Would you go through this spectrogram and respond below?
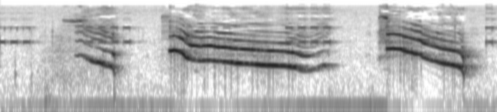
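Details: Revel, a Border Collie puppy, answers a beeping alarm clock with long howls, each starting high and sliding downward, one held about two seconds, while the clock's beeps continue between them.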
